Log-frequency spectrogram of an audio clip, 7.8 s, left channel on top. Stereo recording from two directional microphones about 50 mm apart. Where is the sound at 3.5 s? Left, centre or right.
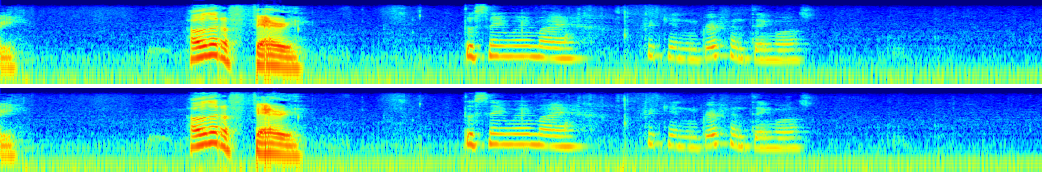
Left.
